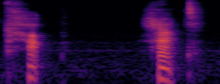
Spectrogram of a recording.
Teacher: neither of the P or the T have a voiced sound on them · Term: voiceless sound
